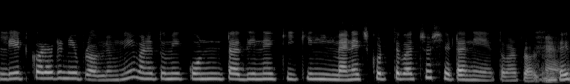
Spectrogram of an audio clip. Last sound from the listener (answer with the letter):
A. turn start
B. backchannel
A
